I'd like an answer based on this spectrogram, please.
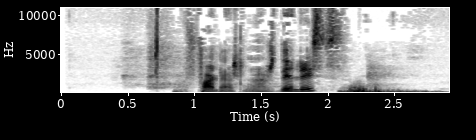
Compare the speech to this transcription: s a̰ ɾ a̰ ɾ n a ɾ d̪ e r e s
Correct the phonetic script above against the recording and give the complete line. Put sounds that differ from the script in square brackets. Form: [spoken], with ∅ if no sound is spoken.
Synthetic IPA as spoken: [f] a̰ [l] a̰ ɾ n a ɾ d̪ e [l] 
